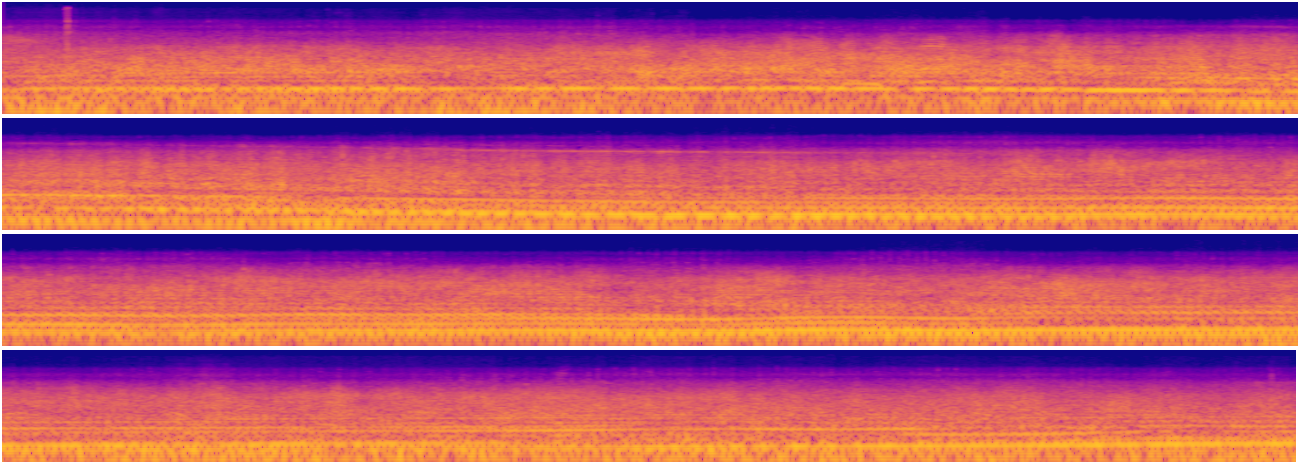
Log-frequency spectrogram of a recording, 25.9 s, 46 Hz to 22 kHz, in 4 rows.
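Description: Spitfire Mk IX MH434, a propeller fighter, flies a display at the 2024 Old Buckenham airshow, its piston engine droning loud and continuous overhead with a slowly shifting pitch as it passes.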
